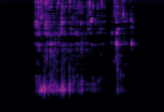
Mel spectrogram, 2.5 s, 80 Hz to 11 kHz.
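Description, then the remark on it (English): Sake with a sake meter value of -3 glugs and splashes as it's poured into a glass for tasting, a steady burst of about a second followed by a brief second trickle, with no talking. “Well, before we get to the cocktail mixing, let's just try the sake on its own and give it a quick taste. So we'll get it in the glass.”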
